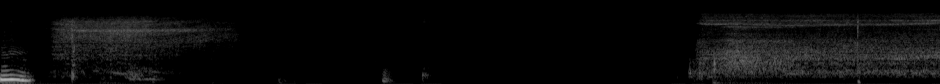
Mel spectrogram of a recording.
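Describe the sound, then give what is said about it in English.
A deep breath drawn in with a long airy rush, then several seconds of near silence while it is held at the top, before a long, steady breath out begins. “let's all take a deep inhale and hold it at the top”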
